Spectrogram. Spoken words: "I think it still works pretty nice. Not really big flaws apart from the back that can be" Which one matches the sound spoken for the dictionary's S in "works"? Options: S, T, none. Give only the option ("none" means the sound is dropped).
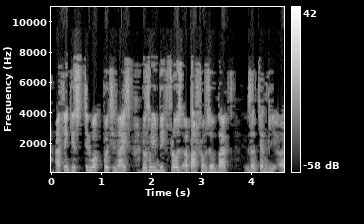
none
